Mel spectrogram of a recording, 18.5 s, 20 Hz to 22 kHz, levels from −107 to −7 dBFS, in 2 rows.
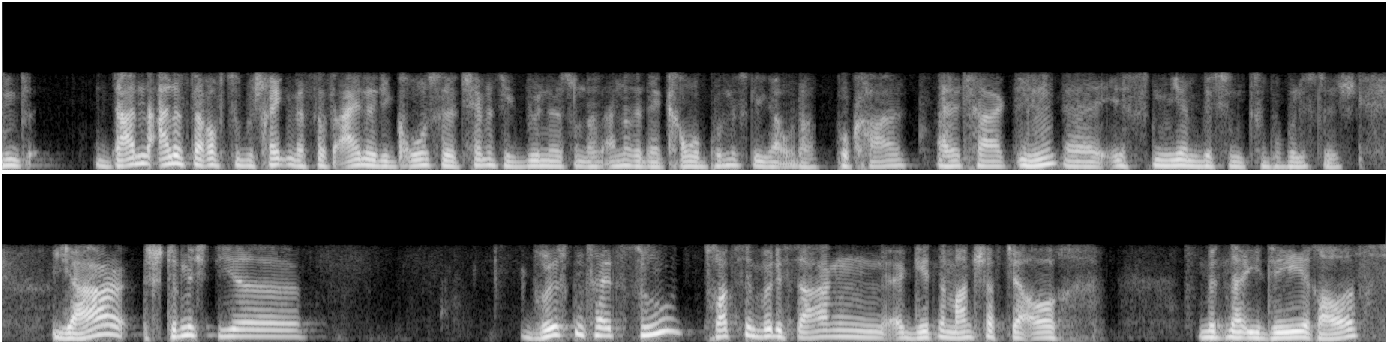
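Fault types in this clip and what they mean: G.729 codec: speech is rebuilt every 10 ms from a vocal-tract filter, pitch predictor and sparse pulses, giving a plainly rough, synthetic buzz. A spectrogram shows an empty band above 3.8 kHz with smeared harmonics, consistent with 8 kbit/s G.729A.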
